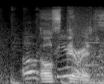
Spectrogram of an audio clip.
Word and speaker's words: Osiris: Too many S's, but close. Osiris? Just Osiris. Osiris. 3 syllables.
